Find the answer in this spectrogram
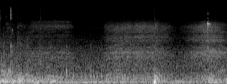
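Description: Low rumble of go-kart engines idling in the pit lane, fading slightly, with one sharp knock about one and a half seconds in.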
